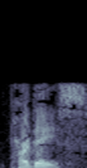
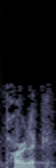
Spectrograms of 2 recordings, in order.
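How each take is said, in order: First: The word ends with an s sound. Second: The word ends with a hard k sound. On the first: The speaker calls it right. "It's a s sound" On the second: The speaker calls it wrong. "don't look at it and say partic. It's not a hard k sound"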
